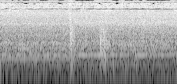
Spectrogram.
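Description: A wooden board knocks down onto a metal table.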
